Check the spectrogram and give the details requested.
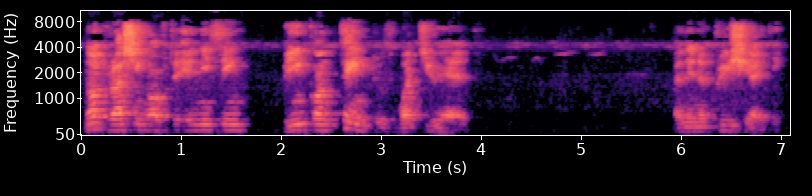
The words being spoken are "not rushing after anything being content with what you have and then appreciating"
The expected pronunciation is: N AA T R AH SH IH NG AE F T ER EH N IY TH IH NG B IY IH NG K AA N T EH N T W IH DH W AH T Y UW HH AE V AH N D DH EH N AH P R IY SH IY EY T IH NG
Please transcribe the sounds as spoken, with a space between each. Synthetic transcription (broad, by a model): N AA T R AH SH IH NG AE F T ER EH N IY TH IH NG B IY IH NG K AA N T EH N T W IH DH W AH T Y UW HH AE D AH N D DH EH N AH P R IY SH IY EY T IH NG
